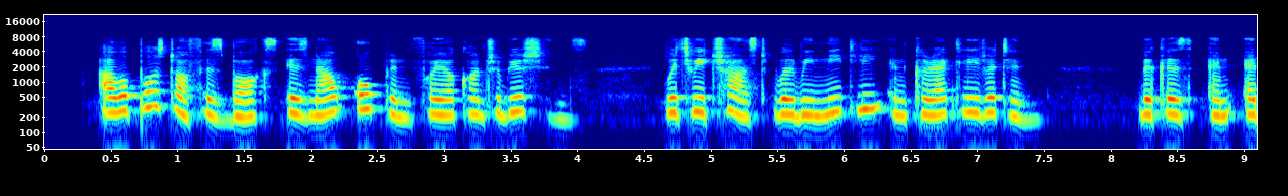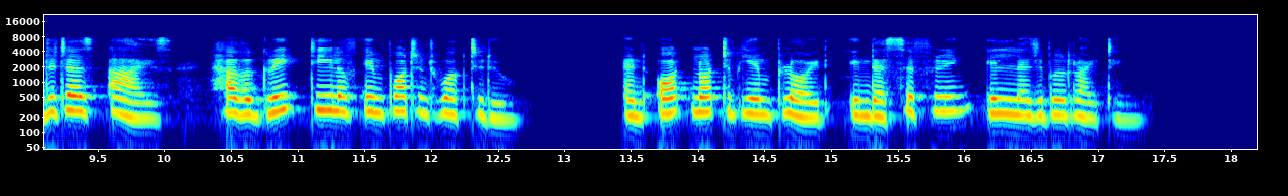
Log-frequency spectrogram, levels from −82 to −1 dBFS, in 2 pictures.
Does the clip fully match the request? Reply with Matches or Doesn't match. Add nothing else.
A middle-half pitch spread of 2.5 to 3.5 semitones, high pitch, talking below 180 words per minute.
Matches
